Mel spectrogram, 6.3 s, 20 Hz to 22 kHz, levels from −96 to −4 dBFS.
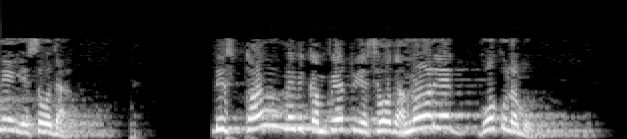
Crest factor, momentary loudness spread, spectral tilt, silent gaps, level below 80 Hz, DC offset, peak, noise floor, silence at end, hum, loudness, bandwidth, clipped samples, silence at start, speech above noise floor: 12 dB; 16 LU; -7 dB/octave; none; -50 dBFS; under 0.1%; 0 dBFS; -86 dBFS; 0.4 s; none; -11 LUFS; 7.2 kHz; under 0.1%; 0 s; 75 dB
